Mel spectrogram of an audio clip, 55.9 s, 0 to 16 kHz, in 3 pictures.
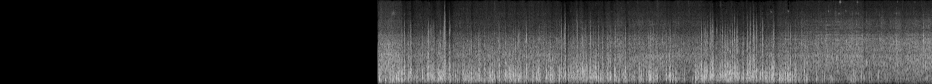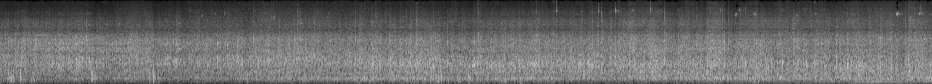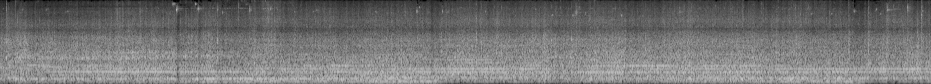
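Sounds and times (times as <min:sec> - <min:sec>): diesel locomotive engine drone: 0:07.6 - 0:55.9
road noise: 0:07.6 - 0:55.9
rushing wind: 0:07.6 - 0:55.9.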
